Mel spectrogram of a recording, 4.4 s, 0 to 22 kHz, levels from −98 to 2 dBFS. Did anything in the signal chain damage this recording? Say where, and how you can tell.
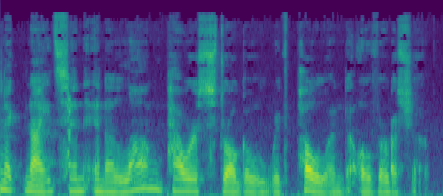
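Yes, at the codec stage: damaged data in a compressed stream. Brief glitches at 0.64–0.70 s and 3.88–3.92 s show the decoder hitting corrupted frames, misreading them, losing sync and producing garbage until it locks onto the next valid frame header.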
